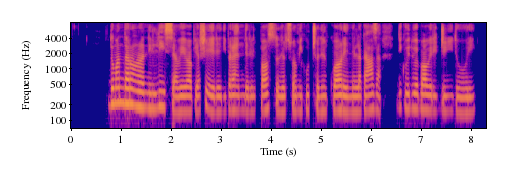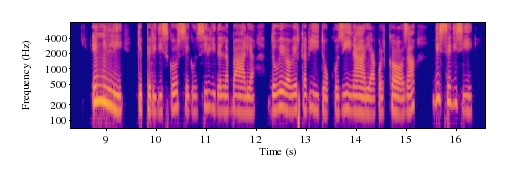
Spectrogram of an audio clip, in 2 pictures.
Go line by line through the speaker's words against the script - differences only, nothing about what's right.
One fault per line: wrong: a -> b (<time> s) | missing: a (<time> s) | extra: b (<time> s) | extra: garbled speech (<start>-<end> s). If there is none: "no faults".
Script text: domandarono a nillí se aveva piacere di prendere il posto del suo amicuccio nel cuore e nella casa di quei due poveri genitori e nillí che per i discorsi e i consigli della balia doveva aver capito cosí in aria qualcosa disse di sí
no faults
